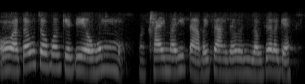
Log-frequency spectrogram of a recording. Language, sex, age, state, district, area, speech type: Manipuri, female, 60+, Manipur, Kangpokpi, urban, conversation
